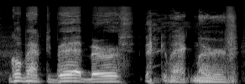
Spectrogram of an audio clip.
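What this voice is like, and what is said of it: Breathy imitation of another person's voice. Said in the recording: “good Matthew McConaughey impression ... You just got to be real breathy”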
